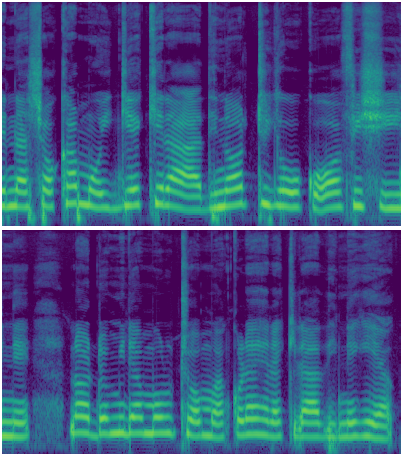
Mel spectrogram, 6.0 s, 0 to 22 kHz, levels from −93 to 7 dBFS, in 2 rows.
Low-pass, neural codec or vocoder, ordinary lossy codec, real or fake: none; none; none; real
